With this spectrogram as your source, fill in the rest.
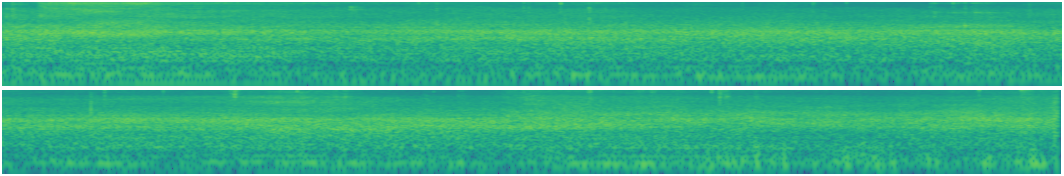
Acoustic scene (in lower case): street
